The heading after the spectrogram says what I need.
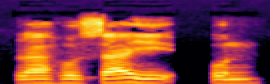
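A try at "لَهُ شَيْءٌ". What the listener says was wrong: Launya panjang. Lahu panjang.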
